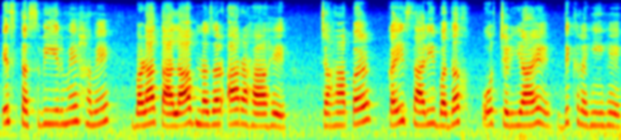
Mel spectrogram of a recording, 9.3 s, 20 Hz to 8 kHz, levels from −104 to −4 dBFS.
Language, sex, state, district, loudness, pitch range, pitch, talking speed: Hindi, female, Madhya Pradesh, Bhopal, -14 LUFS, 235-275 Hz, 255 Hz, 130 wpm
